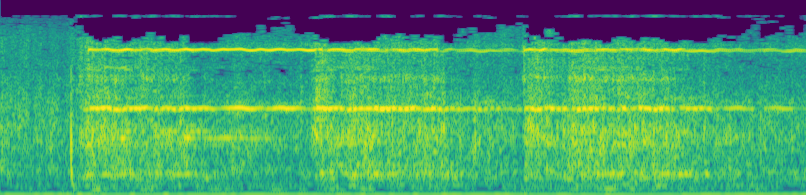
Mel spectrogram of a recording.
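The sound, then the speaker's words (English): A telephone bell rings loudly and continuously after a brief click in the dimness of an old lighthouse, its harsh metallic jangle sustained without pause for several seconds, insistent, with no voices. “Phone bells ringing urgently in the dimness of the old lighthouse.”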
